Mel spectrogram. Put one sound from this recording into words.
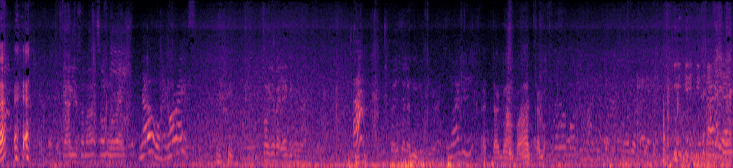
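Several adults chat and laugh in the background.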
